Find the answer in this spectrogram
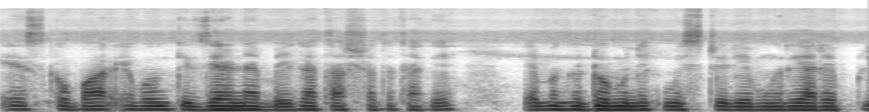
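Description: A man's voice talking in steady narration, with a short pause a little after two seconds in.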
